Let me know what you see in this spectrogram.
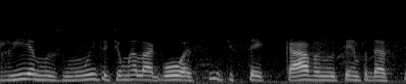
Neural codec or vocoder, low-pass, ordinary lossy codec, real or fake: none; 5.4 kHz; none; real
